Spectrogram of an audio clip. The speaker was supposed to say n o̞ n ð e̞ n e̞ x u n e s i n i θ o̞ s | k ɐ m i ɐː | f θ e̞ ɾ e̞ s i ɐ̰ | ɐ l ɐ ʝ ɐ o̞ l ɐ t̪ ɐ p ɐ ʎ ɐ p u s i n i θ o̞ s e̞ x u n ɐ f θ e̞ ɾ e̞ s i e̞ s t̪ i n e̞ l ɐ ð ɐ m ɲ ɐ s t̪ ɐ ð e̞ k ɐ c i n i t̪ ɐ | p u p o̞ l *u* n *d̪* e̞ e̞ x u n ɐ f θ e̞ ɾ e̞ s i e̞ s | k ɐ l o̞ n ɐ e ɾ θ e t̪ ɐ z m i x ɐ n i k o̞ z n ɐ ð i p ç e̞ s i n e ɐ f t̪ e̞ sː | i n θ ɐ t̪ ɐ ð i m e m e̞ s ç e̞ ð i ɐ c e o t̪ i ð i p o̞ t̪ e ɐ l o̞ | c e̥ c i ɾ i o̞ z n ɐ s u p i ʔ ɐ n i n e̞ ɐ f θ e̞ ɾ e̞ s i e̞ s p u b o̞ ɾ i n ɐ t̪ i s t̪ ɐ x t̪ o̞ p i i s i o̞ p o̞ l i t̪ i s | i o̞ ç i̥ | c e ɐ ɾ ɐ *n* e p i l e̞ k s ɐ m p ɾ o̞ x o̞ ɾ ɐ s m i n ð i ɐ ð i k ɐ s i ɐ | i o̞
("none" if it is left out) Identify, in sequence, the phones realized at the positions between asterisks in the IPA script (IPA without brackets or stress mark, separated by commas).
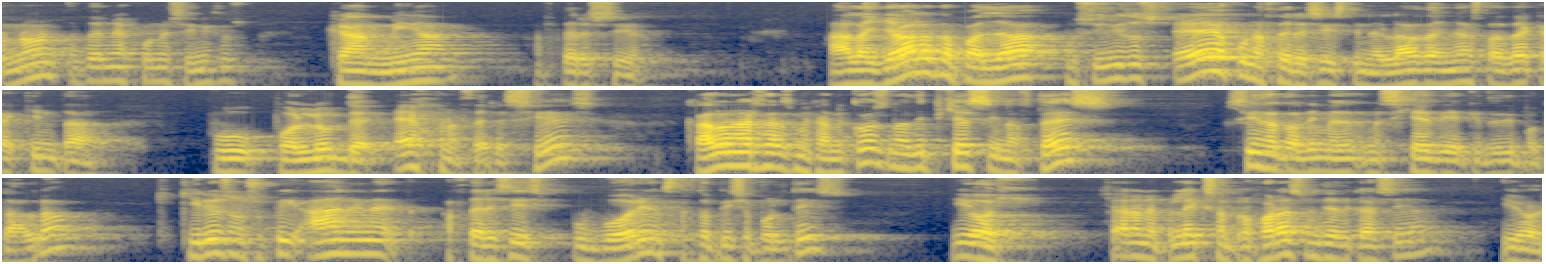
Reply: u, d̪, n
